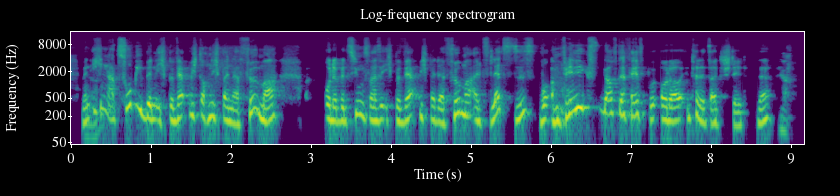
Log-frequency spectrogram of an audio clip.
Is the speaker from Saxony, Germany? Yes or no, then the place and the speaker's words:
no; Hesse, Germany; now in Bad Oeynhausen, Germany; ich komme ja ursprünglich aus Hessen und gar nicht hier aus der Ostwestfalen-Region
